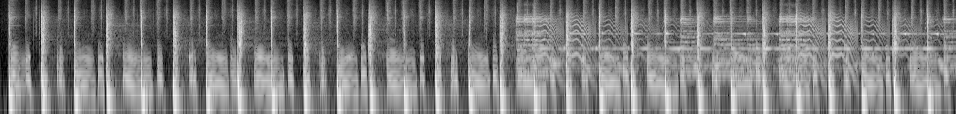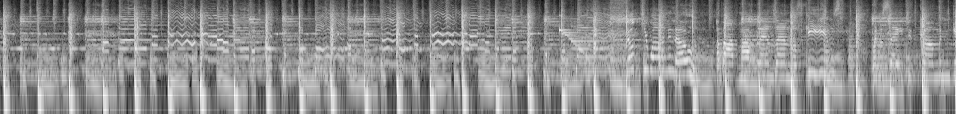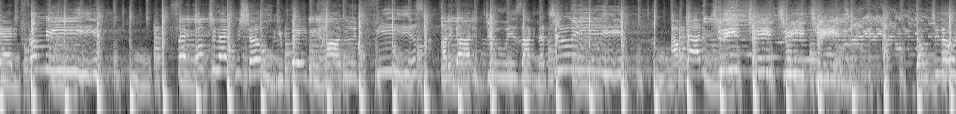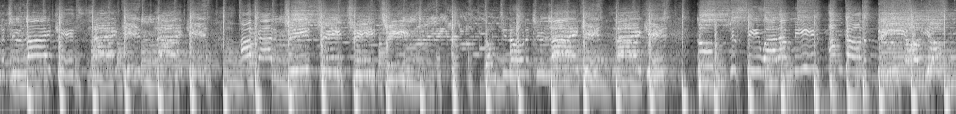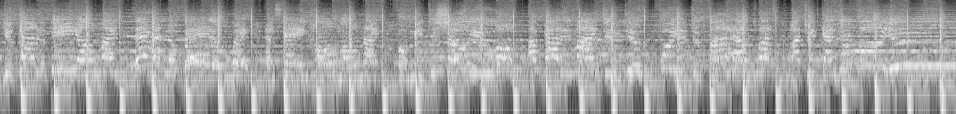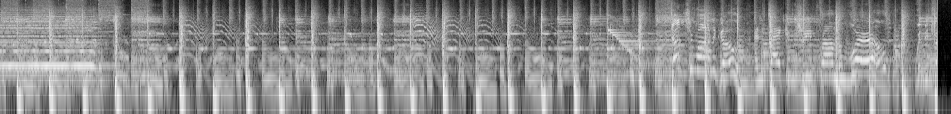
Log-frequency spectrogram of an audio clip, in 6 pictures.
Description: フレンチ ディスコ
